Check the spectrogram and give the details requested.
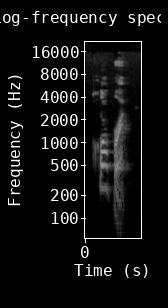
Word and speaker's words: corporate: 2 syllables, not 3. Not corporate, 2. Corporate, corporate. Stress on the first syllable.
